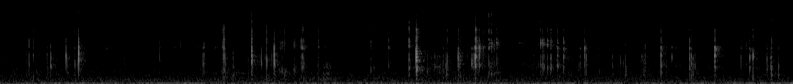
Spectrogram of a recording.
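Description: Long red acrylic nails tap quickly and repeatedly on the white plastic screw lid of a small, palm-sized cosmetic jar that is held in one hand and appears full of a yellow product. The taps are quiet, dry, clicky ticks centered around 1.3 kHz with bright edges, dying away almost instantly. They come in uneven bursts over a faint low background hiss.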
